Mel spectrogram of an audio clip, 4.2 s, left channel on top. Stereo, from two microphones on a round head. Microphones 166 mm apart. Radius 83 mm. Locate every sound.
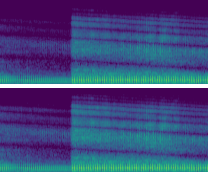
0.0 s a motorcycle: 30° right (ahead or behind); by 4.2 s centre (ahead or behind)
